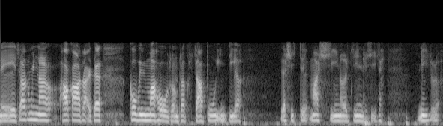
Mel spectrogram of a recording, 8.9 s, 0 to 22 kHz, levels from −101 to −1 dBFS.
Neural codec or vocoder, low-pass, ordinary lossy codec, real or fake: none; 5.4 kHz; none; real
